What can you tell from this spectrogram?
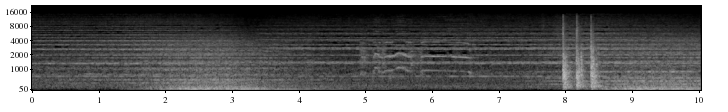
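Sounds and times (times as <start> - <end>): background music: 0.0 - 10.0
rooster crowing: 4.8 - 7.0.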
